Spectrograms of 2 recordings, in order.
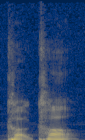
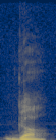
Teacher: And then when you go ka, ka, you make a little sound. Well, if you make a sound while you go ka, it becomes ga. Same part of the throat, ka, but ga.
